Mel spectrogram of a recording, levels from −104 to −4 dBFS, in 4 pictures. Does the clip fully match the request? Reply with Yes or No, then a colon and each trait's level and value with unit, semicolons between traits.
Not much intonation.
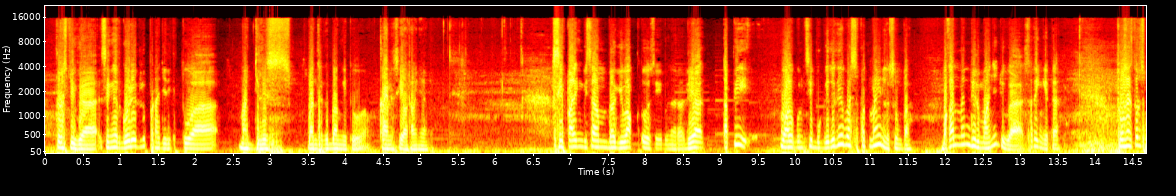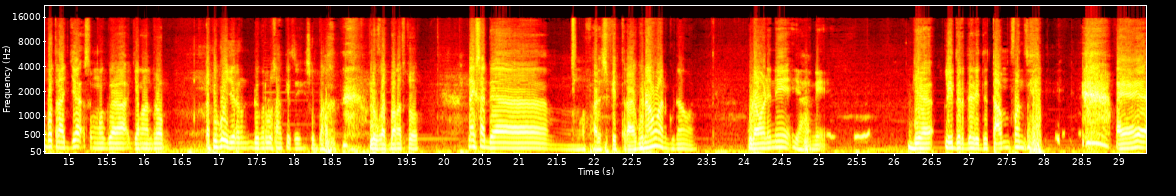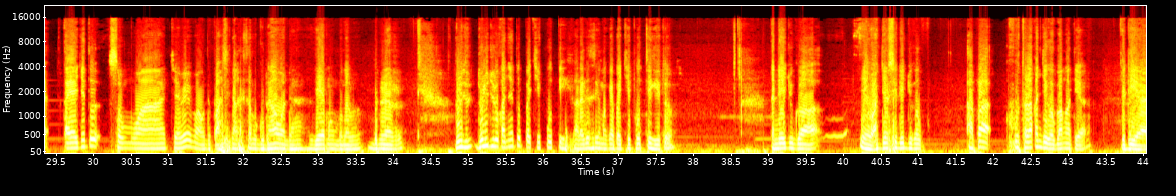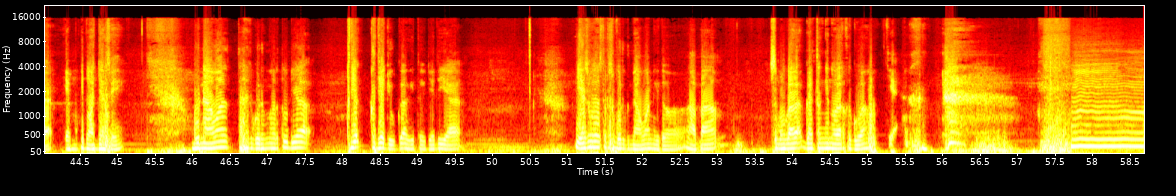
No: average, 5.1 semitones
